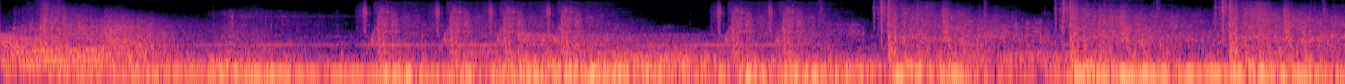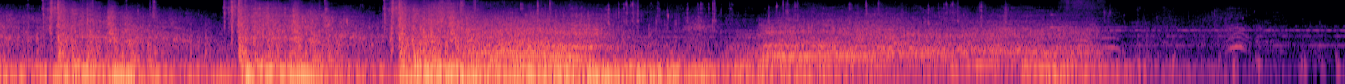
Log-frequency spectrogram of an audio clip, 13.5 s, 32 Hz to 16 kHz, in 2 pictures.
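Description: Rapid bursts of gunfire from a shootout in Red Dead Redemption 2, volleys of loud shots and booming impacts repeating across the whole stretch with barely a pause, steady and close.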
